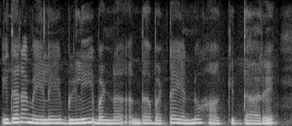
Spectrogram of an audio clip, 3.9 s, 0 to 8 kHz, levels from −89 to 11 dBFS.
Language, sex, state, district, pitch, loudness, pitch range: Kannada, female, Karnataka, Bangalore, 205 Hz, -13 LUFS, 195-220 Hz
